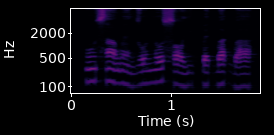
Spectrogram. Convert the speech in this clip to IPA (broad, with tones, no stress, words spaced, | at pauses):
ũ˧sã˧ wɛ̃˨do˨˦no˦ sɔ˧ ji˨k͡pɛ˧ɡ͡ba˦ ɡ͡ba˧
